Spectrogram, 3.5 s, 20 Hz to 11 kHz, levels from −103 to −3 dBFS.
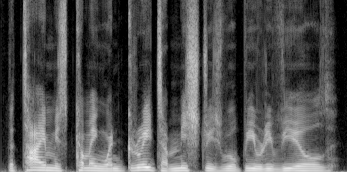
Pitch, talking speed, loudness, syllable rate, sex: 135 Hz, 175 wpm, -20 LUFS, 5.0 syllables/s, male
